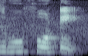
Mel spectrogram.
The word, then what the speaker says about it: Roquefort: But we pronounce it as Ruforte.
